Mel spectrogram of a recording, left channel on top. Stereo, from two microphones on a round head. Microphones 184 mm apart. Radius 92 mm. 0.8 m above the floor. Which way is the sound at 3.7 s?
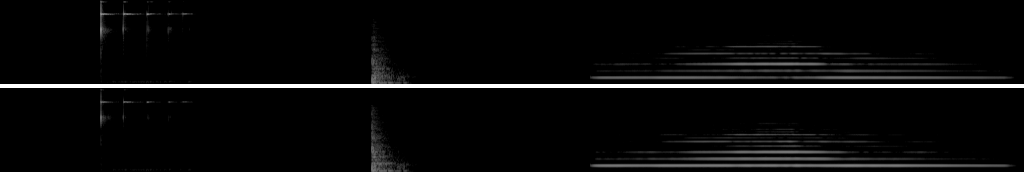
55° right (ahead or behind).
